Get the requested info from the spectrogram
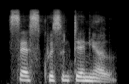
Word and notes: Sesquicentennial: Indian

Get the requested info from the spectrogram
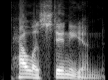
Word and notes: Palestinian: American English

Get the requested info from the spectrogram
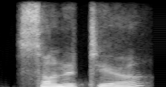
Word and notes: sonneteer: Indian

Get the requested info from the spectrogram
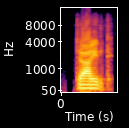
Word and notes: dight: American English

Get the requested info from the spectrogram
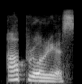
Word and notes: Uproarious: Indian

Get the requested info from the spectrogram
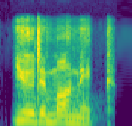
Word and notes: eudemonic: Indian

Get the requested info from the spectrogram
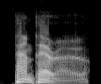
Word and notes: pampero: British English

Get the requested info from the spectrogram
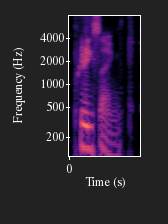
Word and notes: precinct: American English

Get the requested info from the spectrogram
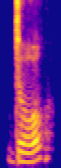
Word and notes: daube: Indian

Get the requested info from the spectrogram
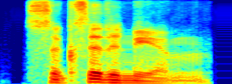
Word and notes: succedaneum: British English

